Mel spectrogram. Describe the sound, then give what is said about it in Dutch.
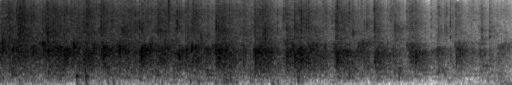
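An audience claps steadily, a dense wash of many hands with scattered sharper claps, loud and sustained for about five seconds without easing. “Hartelijk applaus voor Applaus voor.”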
